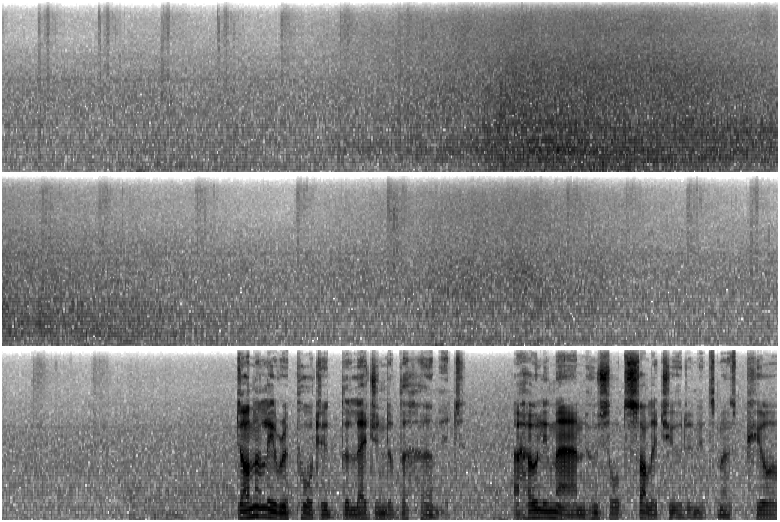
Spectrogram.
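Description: Wind blows steadily outdoors, swelling for a few seconds.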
